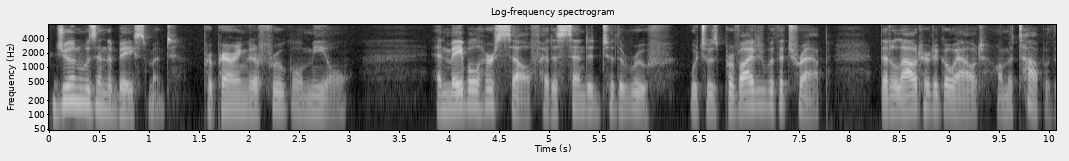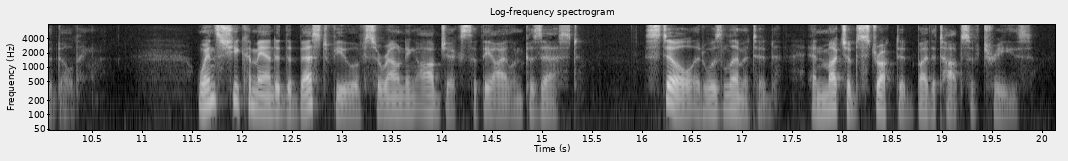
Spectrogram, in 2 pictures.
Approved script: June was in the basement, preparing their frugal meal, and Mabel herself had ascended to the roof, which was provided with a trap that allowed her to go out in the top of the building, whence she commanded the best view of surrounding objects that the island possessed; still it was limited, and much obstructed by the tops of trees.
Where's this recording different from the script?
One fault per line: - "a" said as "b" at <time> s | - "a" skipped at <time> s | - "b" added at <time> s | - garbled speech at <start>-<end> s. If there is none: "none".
- "in" said as "on" at 9.5 s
